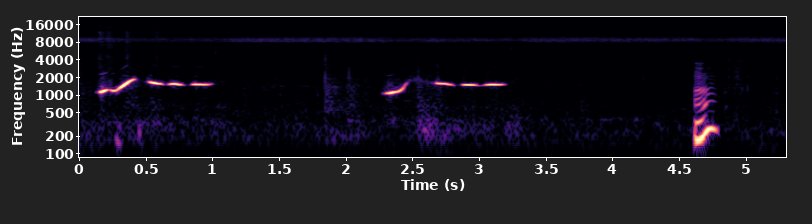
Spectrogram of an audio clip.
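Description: A cockatiel gives a clear whistled phrase, a rising note then a few level notes, repeated twice.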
